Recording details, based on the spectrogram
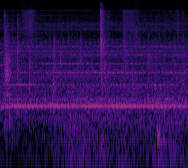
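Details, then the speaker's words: Observatory telescope mount motors run from the hand controller after an ice storm, speeding up when the button is held: clean steady whirring with no grinding or catching; motors survived and sound healthy. "here's the hand controller look at that for the mount all right that works you hear it yeah if I hold it it'll speed up"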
